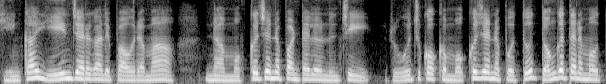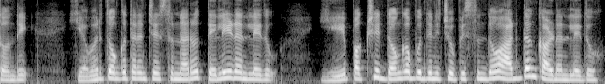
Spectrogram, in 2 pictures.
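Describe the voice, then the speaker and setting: A woman voicing an earnest, puzzled crow farmer in an animated fable, troubled and questioning. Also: fairly low pitch, normal speed, no echo, clean studio sound, pitched below the performer's own voice, close to an everyday voice.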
